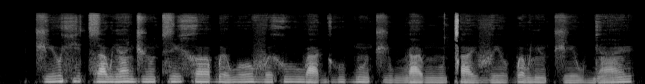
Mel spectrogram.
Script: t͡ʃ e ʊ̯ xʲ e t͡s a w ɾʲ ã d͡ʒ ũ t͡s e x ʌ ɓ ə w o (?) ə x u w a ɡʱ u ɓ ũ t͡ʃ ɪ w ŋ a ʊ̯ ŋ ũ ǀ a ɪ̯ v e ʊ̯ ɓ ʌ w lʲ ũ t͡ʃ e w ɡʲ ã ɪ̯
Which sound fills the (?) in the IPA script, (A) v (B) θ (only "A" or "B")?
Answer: A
